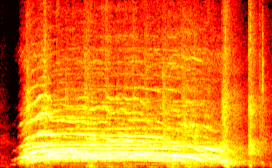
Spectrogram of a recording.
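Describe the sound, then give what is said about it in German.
A live studio audience, asked to go completely wild on a count of three, bursts into loud cheering and shouting, a dense wall of high-pitched screams and whoops that holds steady for about two seconds, then fades with a few scattered final yells. “als Beweis dafür, dass die wirklich hier sitzen, würden wir die mal ganz kurz bitten, dass die einmal auf drei komplett ausrasten.”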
